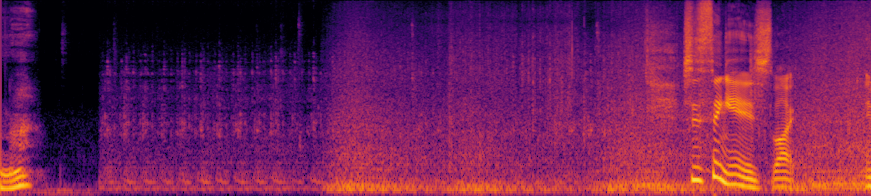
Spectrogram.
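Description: A truck engine rumbles and strains.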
